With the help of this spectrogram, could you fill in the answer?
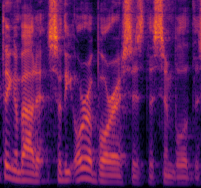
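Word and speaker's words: Ouroboros: Google they Boris it's not even close it's Oro Boris uh yeah yeah I know uh yeah I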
